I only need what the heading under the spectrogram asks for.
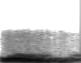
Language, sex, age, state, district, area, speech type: Marathi, female, 18-30, Maharashtra, Ahmednagar, urban, conversation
